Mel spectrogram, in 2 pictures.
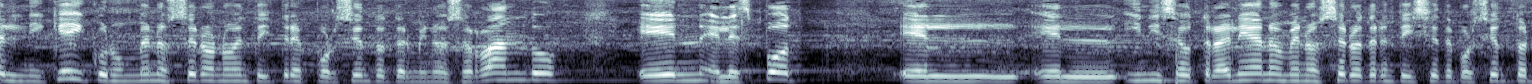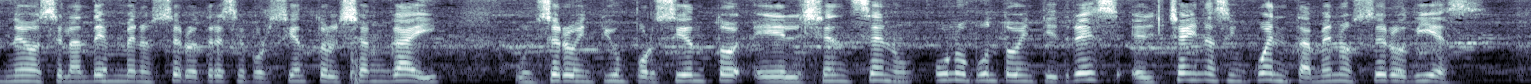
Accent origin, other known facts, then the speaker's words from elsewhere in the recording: Chile; como chilenos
